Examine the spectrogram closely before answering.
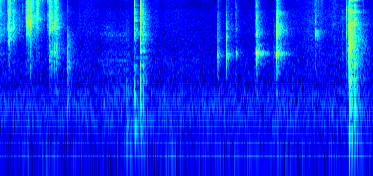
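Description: Garlic cloves being squeezed in a handheld garlic press: a string of sharp clicks and crunches with a brief squeak about four seconds in, the loudest click a little after five seconds in.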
